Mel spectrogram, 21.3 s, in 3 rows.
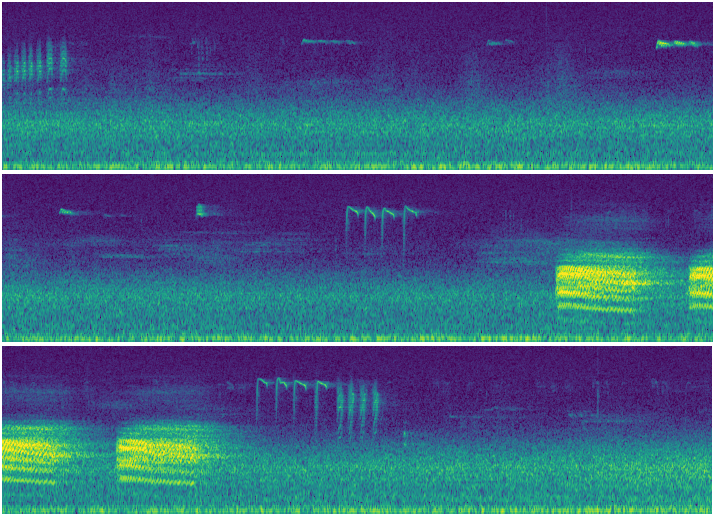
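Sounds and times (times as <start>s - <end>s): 
carrion crow cawing: 12.6s - 16.7s.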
